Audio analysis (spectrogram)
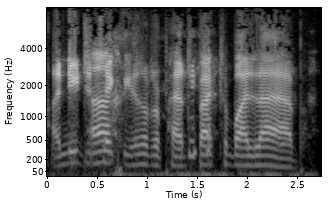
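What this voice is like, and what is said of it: Imitates a TV character's voice. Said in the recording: “that your Walter impression? ... Yeah, that's my Walter impression. ... It's really good. It's really good.”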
